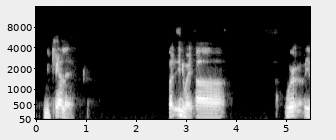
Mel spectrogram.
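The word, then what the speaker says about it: Michele: Michelle no it's is my name is pronounced not not Michelle Michelle Michelle I'm sorry no no it's mik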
